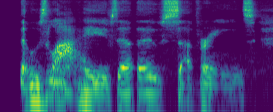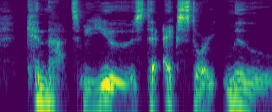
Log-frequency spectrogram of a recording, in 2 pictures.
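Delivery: low, hushed, evil, slithering snake voice. Showing how the voice actor should have delivered the line, evil sinister snake voice. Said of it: "like that evil, sinis- sinister, like snake voice".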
